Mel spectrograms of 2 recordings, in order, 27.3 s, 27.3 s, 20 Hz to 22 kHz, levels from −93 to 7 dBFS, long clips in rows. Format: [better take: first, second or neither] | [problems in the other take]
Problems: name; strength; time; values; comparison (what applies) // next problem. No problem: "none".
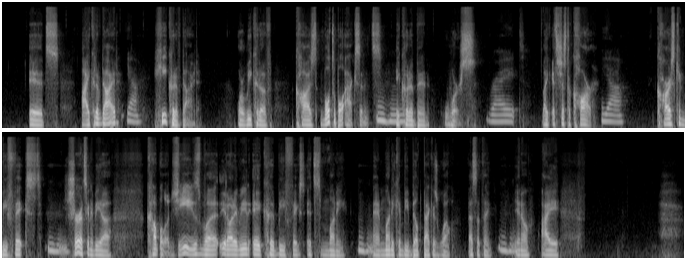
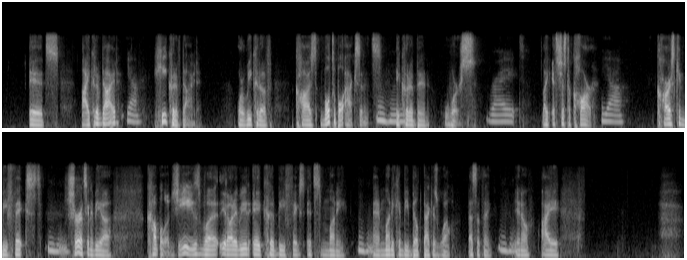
first | garbled, watery; badly; nothing above 8 kHz; slightly in the first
